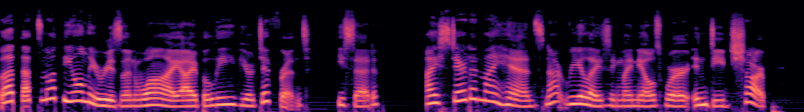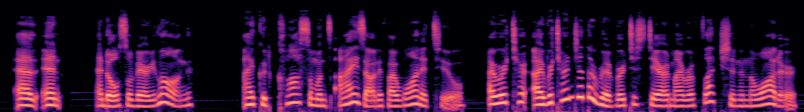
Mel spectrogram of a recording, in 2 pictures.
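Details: Female streamer who says she stutters a lot and finds reading difficult, reading her own story aloud; repeated phrases and fillers heard; stuttering.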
